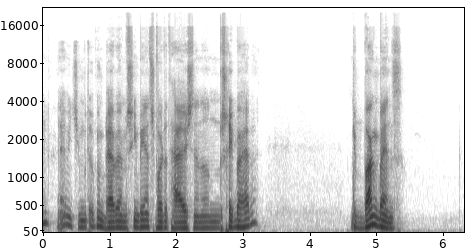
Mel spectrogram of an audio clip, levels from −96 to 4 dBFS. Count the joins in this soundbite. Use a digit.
4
